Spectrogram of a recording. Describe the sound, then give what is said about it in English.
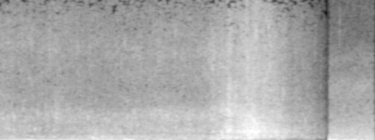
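Ocean waves wash onto the beach at St Ninian's in a steady hiss that swells to a breaking crest and then pulls back, with a little wind rumble and no voices. “If I asked you what you see, I wonder what you'd say. Sand? Waves? Sky? Grass?”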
